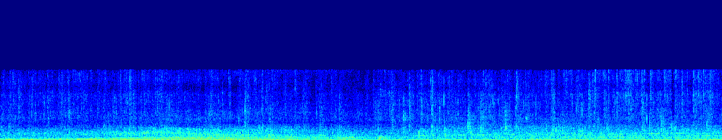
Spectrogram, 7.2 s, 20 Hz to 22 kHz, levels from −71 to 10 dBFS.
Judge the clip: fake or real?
real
